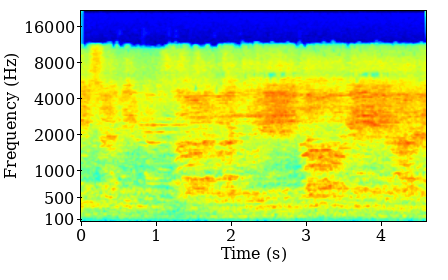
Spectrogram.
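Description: Congregation singing a Gujarati Jain devotional hymn together, many voices at once, a refrain of homage to the five supreme beings.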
